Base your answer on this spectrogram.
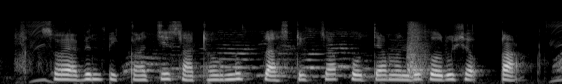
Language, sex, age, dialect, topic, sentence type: Marathi, female, 18-24, Varhadi, agriculture, question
